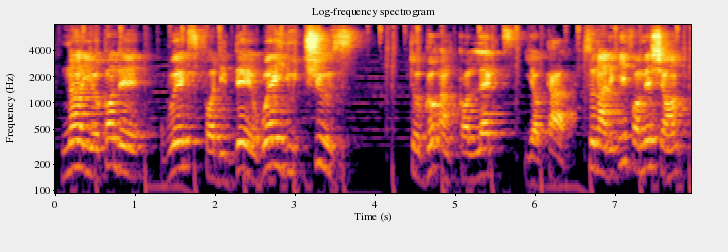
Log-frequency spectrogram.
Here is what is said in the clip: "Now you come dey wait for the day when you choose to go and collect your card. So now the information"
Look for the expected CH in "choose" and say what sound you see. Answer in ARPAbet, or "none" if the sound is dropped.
CH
